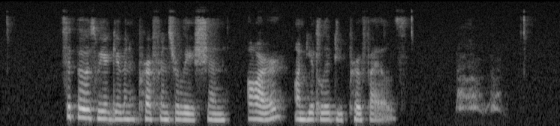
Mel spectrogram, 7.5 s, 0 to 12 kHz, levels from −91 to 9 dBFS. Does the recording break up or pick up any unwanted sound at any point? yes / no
yes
